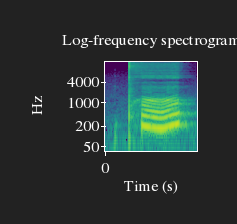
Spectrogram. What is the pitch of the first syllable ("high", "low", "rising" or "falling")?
low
